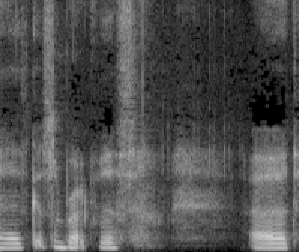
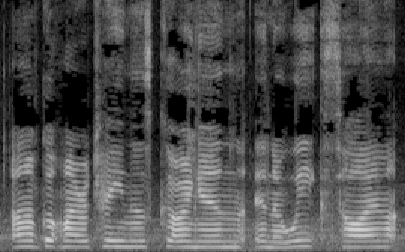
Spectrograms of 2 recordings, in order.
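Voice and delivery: talking with finger at mouth; smiling, finger touching teeth; 2 semitones higher than usual. Real, not acted. Seen 1: Finger touches front teeth/lip through most frames; briefly lifted near 1.1.

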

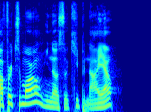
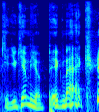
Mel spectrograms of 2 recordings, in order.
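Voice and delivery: laughing through it; 4 semitones higher than usual. Retold or imitated. Quoting dad while laughing.

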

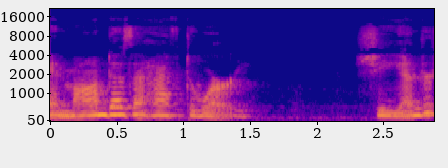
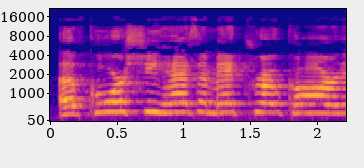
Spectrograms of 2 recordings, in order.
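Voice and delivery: exasperated; 7 semitones higher, 6 dB louder than usual. Acted. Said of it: "fully exasperated".

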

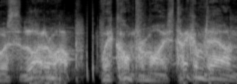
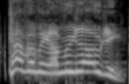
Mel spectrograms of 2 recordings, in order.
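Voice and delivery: shouted callout; 7 semitones higher than usual. Acted. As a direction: yell it over the noise. Shouted take.

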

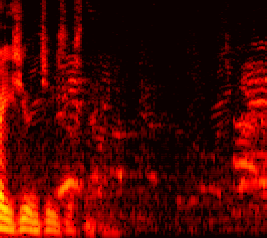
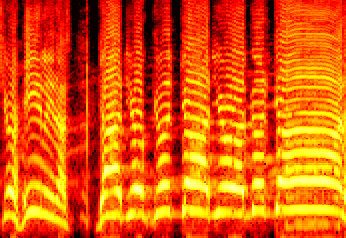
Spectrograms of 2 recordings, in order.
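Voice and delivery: high, full-voice revival shouting; shouted praise; 9 semitones higher, 11 dB louder than usual. Real, not acted. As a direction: shout praise aloud to God. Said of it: "Come on, shout aloud".

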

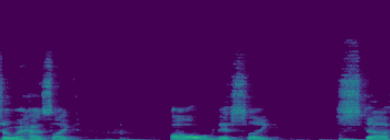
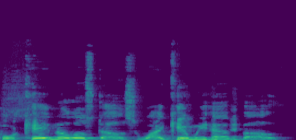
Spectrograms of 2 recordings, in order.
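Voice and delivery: much higher and louder Spanish catchphrase; excited shout; 8 semitones higher, 9 dB louder than usual. Retold or imitated. Guest recalling the dinner, shouting the catchphrase loud and high. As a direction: belt out the meme line.

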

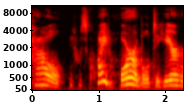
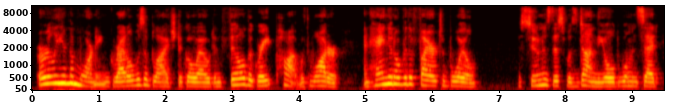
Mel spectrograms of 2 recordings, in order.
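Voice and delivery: plain reading voice

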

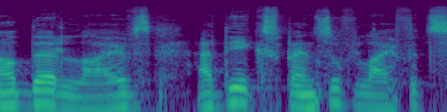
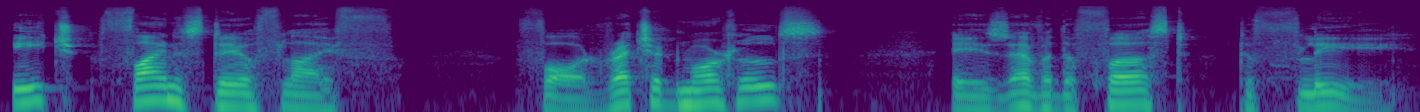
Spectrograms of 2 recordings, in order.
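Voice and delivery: slow poetic quote; 2 semitones higher, slower than usual. Retold or imitated. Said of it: "Hear the cry of the greatest of poets".

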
